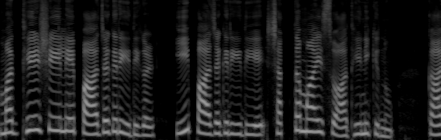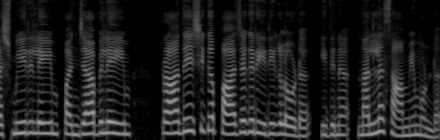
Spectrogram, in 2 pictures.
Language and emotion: Malayalam, neutral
